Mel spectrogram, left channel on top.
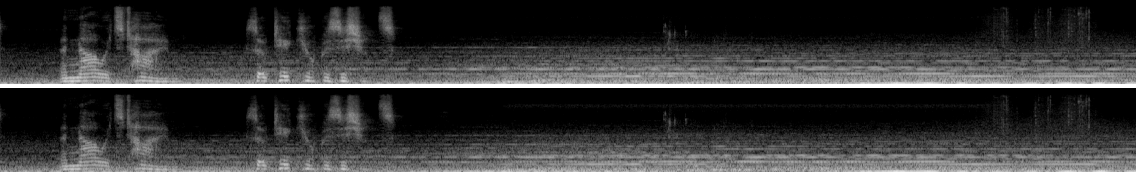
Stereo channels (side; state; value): both; normal; correlation 0.86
